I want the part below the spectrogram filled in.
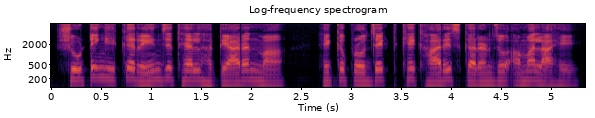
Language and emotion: Sindhi, neutral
